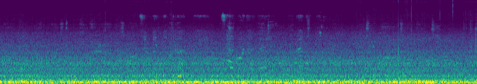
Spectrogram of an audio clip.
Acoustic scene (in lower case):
car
